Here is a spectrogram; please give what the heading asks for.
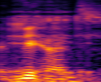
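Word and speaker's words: BI-RADS: Quando sai o laudo da mamografia, tem lá o BIRADS, pronunciei correto? Isso, exatamente, BIRADS.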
